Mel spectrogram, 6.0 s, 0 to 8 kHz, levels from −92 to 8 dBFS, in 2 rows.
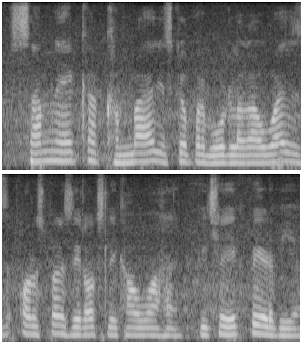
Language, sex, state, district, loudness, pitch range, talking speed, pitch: Hindi, male, Gujarat, Valsad, -15 LUFS, 135-155 Hz, 220 wpm, 145 Hz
